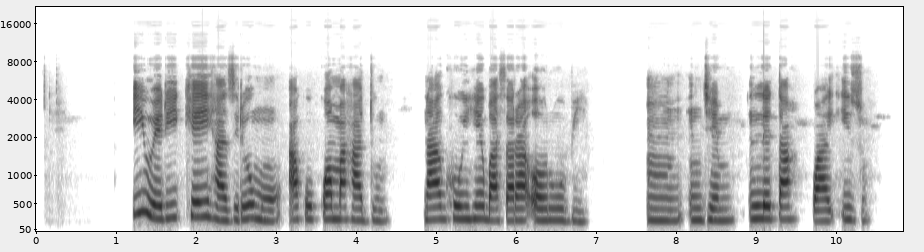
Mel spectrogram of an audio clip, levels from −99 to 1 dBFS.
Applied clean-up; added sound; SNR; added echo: none; none; none; none.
